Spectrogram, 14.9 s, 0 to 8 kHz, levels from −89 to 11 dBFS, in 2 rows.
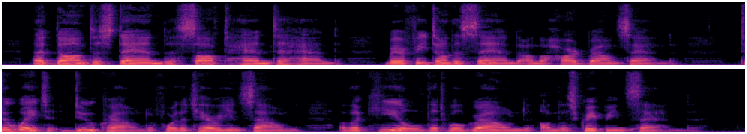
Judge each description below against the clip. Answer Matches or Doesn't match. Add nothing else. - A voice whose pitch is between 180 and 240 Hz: Doesn't match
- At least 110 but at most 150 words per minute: Matches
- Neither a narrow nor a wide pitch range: Matches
